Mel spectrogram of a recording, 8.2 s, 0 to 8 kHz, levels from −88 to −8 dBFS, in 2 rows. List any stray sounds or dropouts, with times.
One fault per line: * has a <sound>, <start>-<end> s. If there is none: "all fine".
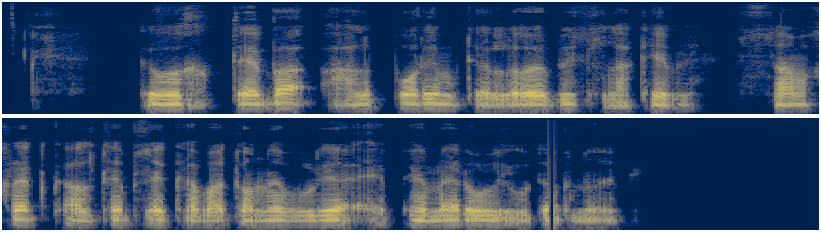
* has a dropout, 6.8-6.9 s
